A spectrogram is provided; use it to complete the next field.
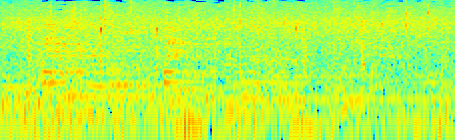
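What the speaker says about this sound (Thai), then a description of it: "ฝนตกนี่ก็เย็นดีครับ" Steady rain falls with a constant broadband hiss during an outdoor run in light drizzle, soft patters and drops spread evenly throughout, no talking.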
